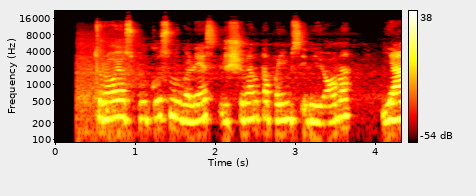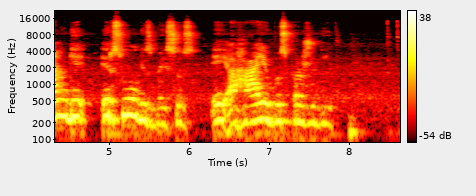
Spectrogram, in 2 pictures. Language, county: Lithuanian, Vilnius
